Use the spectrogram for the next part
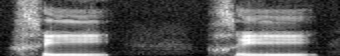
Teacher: huruf kho ketika kasroh itu dibaca menipis ketebalannya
